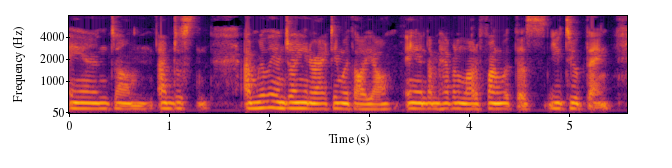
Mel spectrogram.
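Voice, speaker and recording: A woman's fairly low-pitched voice at a fairly quick pace. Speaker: blogger. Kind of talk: casual talk to camera. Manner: fast.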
